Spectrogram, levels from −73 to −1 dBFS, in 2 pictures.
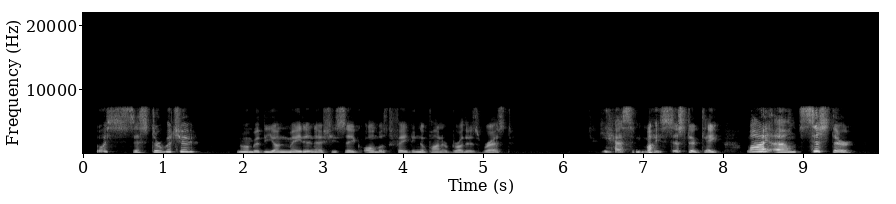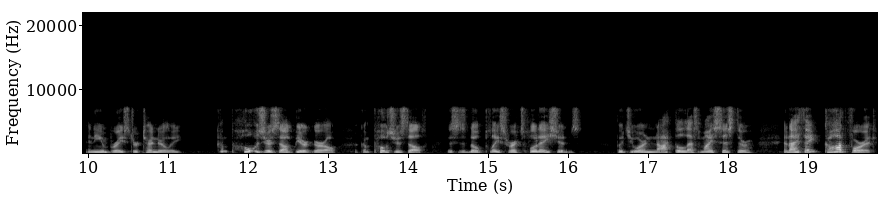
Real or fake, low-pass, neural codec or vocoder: fake; 7.2 kHz; codec, 24 kHz, 0.9 kbps, WavTokenizer, small release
